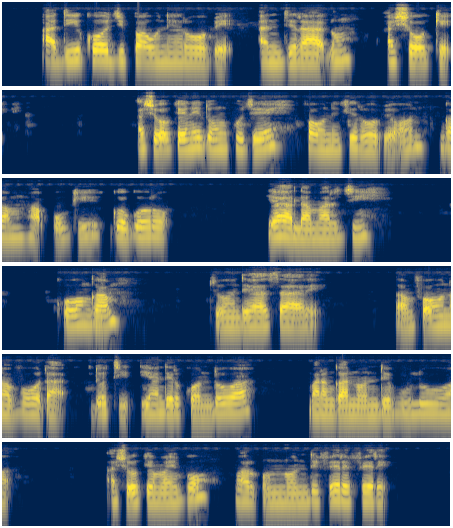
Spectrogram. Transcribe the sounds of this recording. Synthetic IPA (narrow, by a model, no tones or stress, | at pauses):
ʔa̰dikoːd͡ʒipawnɛɾɔɓɛ̰ | ʔandiɾaɗum | aʃɔkɛ̰ | ʔaʃɔkeniɗumkud͡ʒɛfawnikiɾɔɓɛ̰ʔɔnŋɡamha̰ɓːuɡiɡɔɡɔɾɔ | jahalamaɾd͡ʒi | kʰɔŋɡam | d͡ʒɔndɛhasaːɾɛ̰ | ŋɡa̰mfawnavɔɗa̰ | ɗɔtiɗijandɛɾkɔndɔwa | maɾŋɡanɔndɛbuluwa | ʔaʃɔkɛmajbɔ | maɾɗṵmnɔndɛfɛɾɛfɛɾɛ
